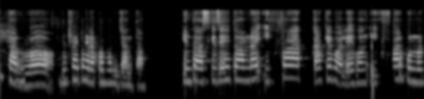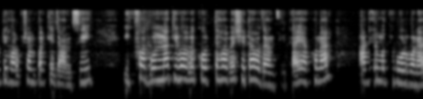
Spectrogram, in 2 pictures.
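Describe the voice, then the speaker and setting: High, gravelly female tajweed teacher. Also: low-quality recording. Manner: patient, asks questions and answers them herself. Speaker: Quran recitation teacher. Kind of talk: online tajweed lesson.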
